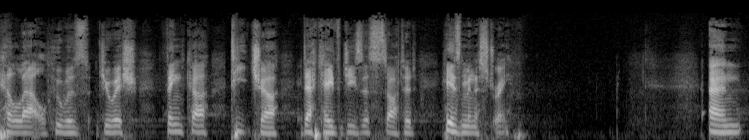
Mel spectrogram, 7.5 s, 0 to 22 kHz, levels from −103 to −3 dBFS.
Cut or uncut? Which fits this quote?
cut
